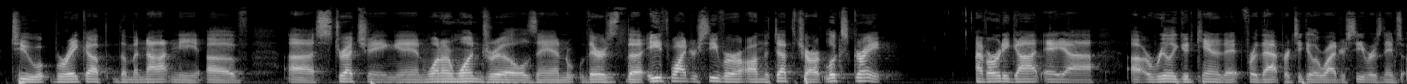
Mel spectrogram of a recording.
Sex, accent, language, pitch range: male, American, English, 115-135 Hz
